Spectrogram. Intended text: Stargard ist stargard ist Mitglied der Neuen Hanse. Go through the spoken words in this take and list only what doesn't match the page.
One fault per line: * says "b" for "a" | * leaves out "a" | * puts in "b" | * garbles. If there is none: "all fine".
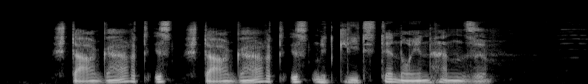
all fine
